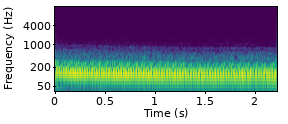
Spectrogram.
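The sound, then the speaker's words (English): A car engine hums steadily from inside the vehicle, a low continuous rumble with no voices, holding an even drone as the car drives along and turns. “Hey, what are you turning here for?”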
